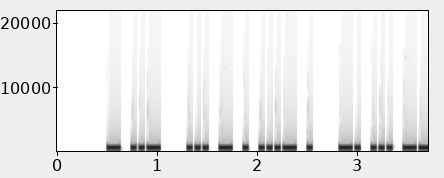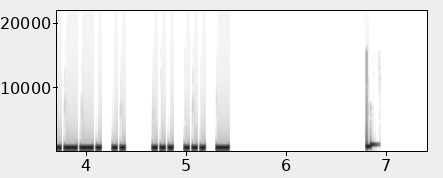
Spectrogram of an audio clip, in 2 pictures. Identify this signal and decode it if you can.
Morse code, heard as a keyed tone, about 32 wpm, 700 Hz. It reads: TU STEVE NS9I SST
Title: K1USN SST QSO Practice - 30wpm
